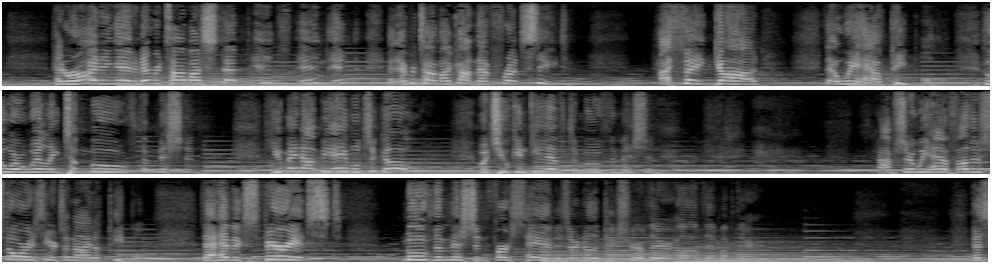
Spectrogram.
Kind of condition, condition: setting, large echoing room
